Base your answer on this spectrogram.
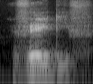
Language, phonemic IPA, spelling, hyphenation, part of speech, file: Dutch, /ˈveː.dif/, veedief, vee‧dief, noun, Nl-veedief.ogg
- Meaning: abactor, someone who steals livestock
